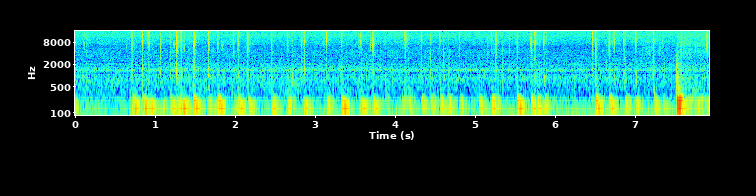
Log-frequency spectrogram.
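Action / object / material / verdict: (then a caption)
tap / plastic laptop keyboard / plastic / none. Fingertips type continuously on a dark laptop keyboard with plastic keys on a hollow body, giving a steady run of soft, low, muffled tapping key presses. Each press is short and dull with almost no ring, and one sharper, louder press stands out near the end.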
